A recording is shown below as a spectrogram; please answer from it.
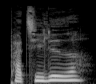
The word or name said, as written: partileder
